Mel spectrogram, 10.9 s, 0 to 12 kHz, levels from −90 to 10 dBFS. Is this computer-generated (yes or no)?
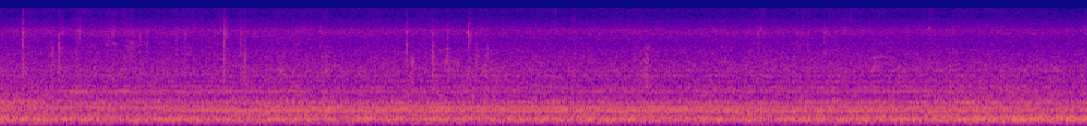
yes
